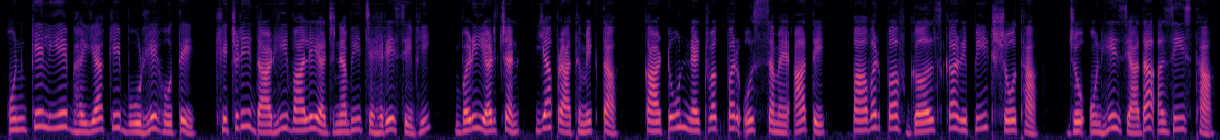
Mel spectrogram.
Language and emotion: Hindi, neutral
